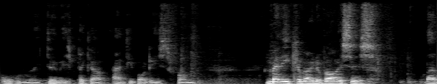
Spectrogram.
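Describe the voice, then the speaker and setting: Amid light background noise, a man in a southern English accent speaks at a fairly slow pace with a dark, mellow tone, somewhat breathy, with ordinary pitch variation. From southern England. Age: 60s. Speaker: retired IT project manager. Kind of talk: video testimony. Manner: halting, many fillers. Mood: critical, earnest. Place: home room. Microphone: phone near.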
